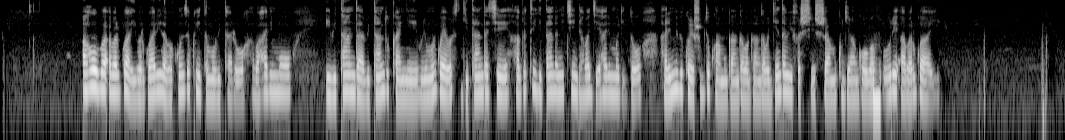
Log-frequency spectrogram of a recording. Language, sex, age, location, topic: Kinyarwanda, female, 25-35, Huye, health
